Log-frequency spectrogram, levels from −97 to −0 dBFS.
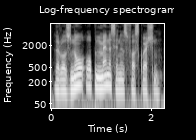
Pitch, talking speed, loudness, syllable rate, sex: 125 Hz, 240 wpm, -15 LUFS, 6.7 syllables/s, male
